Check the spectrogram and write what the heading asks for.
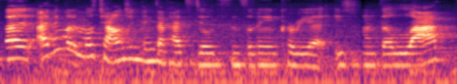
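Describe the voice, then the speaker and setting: A woman's voice: mid-range voice, fast talker, reverberant, background noise. A young woman from Canada with a Toronto accent, answering viewer questions in a casual, chatty vlog and laughing often. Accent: Toronto Canadian English. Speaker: vlogger.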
